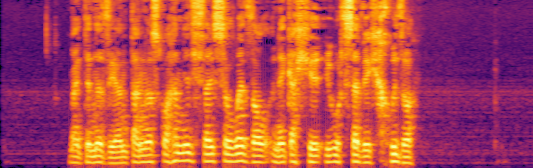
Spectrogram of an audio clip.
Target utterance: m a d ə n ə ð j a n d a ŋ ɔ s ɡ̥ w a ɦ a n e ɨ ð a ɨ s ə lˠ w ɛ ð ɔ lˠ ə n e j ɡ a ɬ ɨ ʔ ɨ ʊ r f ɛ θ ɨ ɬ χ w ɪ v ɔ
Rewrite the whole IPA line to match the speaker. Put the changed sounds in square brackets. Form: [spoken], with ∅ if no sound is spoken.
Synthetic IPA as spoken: m a d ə n ə ð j a n d a ŋ ɔ s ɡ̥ w a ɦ a n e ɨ [θ] a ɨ s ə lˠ w ɛ ð ɔ lˠ ə n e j ɡ a ɬ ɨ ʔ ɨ ʊ r [θ] ɛ [ð] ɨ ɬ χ w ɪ [ð] ɔ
